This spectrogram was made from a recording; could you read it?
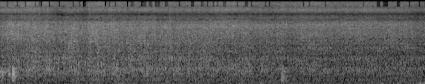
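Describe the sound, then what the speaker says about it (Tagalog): Bitter gourd (ampalaya) sizzles in hot oil in a pan, a loud, steady, close hiss of frying that runs without a break, with faint clinks of utensils. "Magigisa ako. Magluluto ako ng ampalaya."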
